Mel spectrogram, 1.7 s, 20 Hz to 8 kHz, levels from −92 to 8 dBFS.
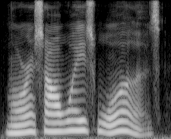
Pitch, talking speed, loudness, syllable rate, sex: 175 Hz, 105 wpm, -14 LUFS, 3.2 syllables/s, female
